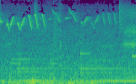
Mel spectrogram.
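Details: Yellow Warbler in a wetland bush in Hayden Meadows, Colorado, on a morning walk, gives high, quick series of sweet down-slurred notes twice in two seconds, over a low rumble with soft music and a faint whistle.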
